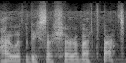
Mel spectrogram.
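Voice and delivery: smiling while speaking. Voicing a character who steps out and answers the group: smiling while speaking. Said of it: "smiling says".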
